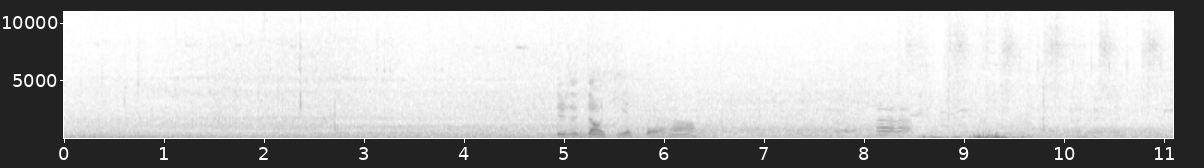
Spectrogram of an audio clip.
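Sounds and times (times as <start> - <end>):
road traffic rumble: 0.0 - 11.0
wind on microphone: 8.3 - 10.3.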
